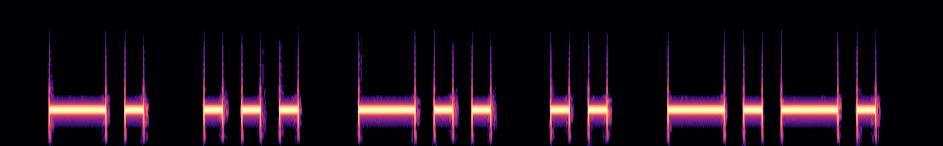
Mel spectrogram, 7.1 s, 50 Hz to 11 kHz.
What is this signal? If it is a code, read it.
Morse code, heard as a keyed tone, about 8 wpm, 800 Hz. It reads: NSDIC
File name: CW / DET / 1 6 1500C S C 8wpm 5219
